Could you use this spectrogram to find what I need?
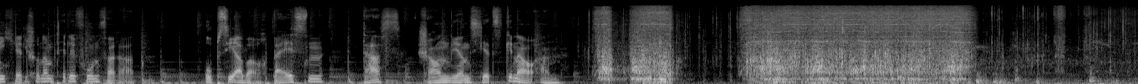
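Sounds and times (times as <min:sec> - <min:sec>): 
speech: 0:00.0 - 0:05.7
cordless drill with mixing attachment stirring: 0:07.4 - 0:09.8.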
